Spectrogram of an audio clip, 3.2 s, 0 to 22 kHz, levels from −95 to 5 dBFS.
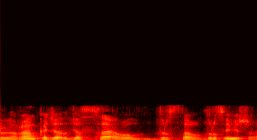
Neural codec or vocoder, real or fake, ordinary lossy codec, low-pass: none; real; AAC, 24 kbps; 5.4 kHz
